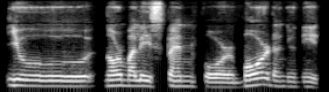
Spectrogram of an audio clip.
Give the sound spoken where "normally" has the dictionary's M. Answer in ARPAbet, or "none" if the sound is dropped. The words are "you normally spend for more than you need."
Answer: M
